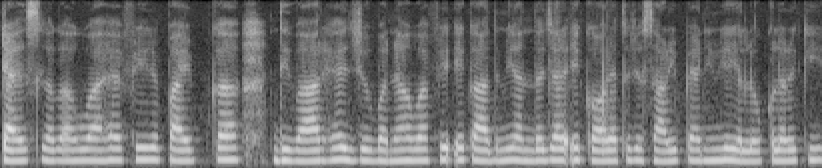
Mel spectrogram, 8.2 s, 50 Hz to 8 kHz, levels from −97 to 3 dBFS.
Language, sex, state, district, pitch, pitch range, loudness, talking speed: Hindi, female, Chhattisgarh, Kabirdham, 195 Hz, 185-200 Hz, -17 LUFS, 210 wpm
